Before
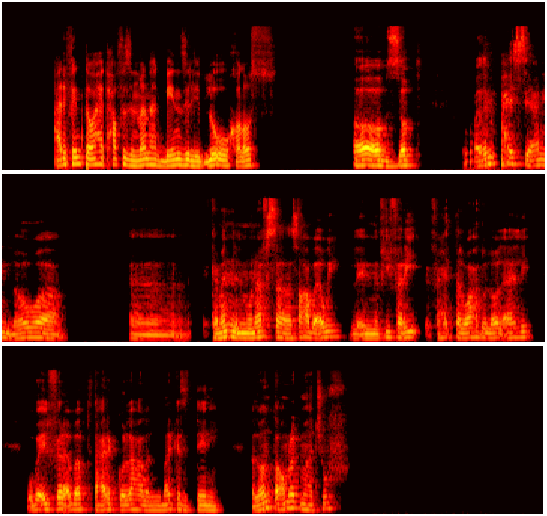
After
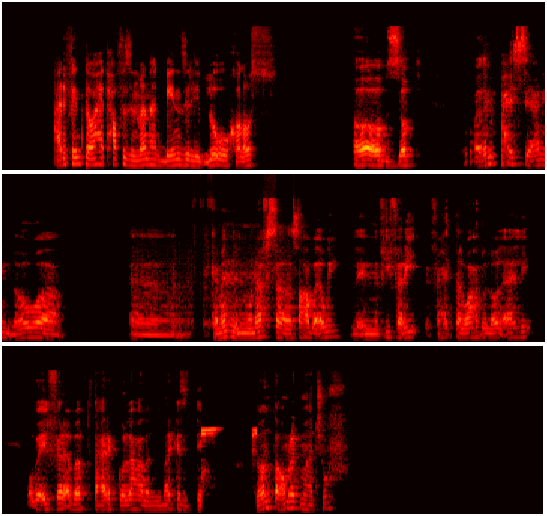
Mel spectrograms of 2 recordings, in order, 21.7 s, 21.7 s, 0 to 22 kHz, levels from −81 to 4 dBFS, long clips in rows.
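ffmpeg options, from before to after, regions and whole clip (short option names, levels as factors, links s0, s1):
-filter_complex "[0:a]asettb=1/sr,asplit=3[s0][s1][s2];[s0]atrim=end=8.974[s3];[s1]atrim=start=8.97:end=11.14,asetpts=PTS-STARTPTS,afade=t=in:d=0.004:c=qsin,afade=t=out:st=2.166:d=0.004:c=qsin,aeval=exprs='val(0)+0.5*0.00891*sgn(val(0))':c=same,equalizer=f=7900:w=3.7:g=-9[s4];[s2]atrim=start=11.136[s5];[s3][s4]acrossfade=d=0.004:c1=hsin:c2=qsin[s6];[s6][s5]acrossfade=d=0.004:c1=qsin:c2=hsin,asettb=1/sr,asplit=3[s7][s8][s9];[s7]atrim=end=14.224[s10];[s8]atrim=start=14.22:end=14.93,asetpts=PTS-STARTPTS,afade=t=in:d=0.004:c=qsin,afade=t=out:st=0.706:d=0.004:c=qsin,highshelf=f=4300:g=-8,afreqshift=100[s11];[s9]atrim=start=14.926[s12];[s10][s11]acrossfade=d=0.004:c1=hsin:c2=qsin[s13];[s13][s12]acrossfade=d=0.004:c1=qsin:c2=hsin,asettb=1/sr,asplit=3[s14][s15][s16];[s14]atrim=end=17.134[s17];[s15]atrim=start=17.13:end=17.87,asetpts=PTS-STARTPTS,afade=t=in:d=0.004:c=qsin,afade=t=out:st=0.736:d=0.004:c=qsin,equalizer=f=130:t=o:w=1.4:g=-4.5,lowpass=f=2600:t=q:w=0.5098,lowpass=f=2600:t=q:w=0.6013,lowpass=f=2600:t=q:w=0.9,lowpass=f=2600:t=q:w=2.563,afreqshift=-3000[s18];[s16]atrim=start=17.866[s19];[s17][s18]acrossfade=d=0.004:c1=hsin:c2=qsin[s20];[s20][s19]acrossfade=d=0.004:c1=qsin:c2=hsin,highpass=f=1400:p=1,aecho=1:1:5.8:0.35,volume=0.708"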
